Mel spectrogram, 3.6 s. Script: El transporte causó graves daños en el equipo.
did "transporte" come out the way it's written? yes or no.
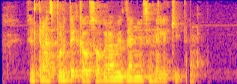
yes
